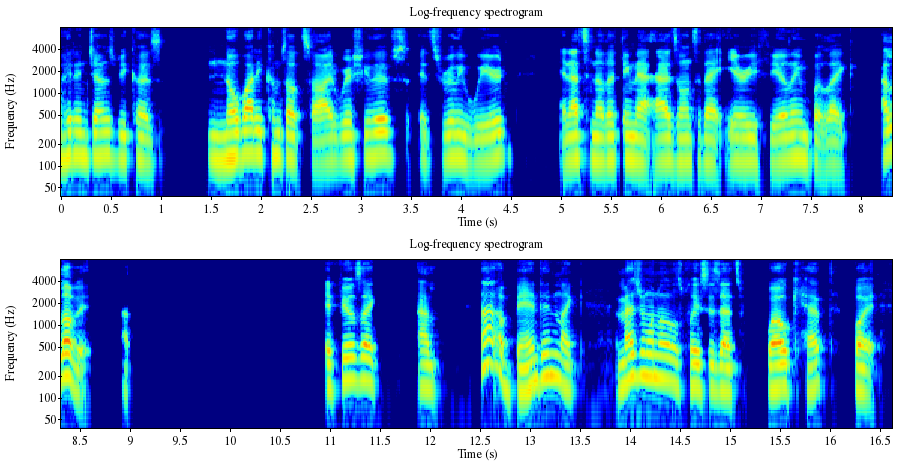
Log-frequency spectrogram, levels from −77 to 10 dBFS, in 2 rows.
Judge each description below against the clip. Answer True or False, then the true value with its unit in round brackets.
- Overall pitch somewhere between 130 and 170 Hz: True (135 Hz)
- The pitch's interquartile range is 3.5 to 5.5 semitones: False (2.7 semitones)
